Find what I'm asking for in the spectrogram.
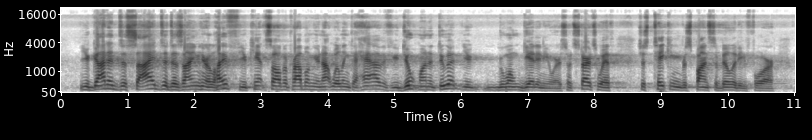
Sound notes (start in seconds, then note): none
